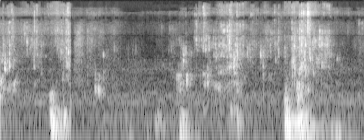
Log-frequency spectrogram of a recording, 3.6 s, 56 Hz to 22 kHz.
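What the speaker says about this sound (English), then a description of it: "That's 20 minutes, so I can finally rinse these off." Dyed canvas shoes are rinsed under running water, heard as a few short splashing bursts over a soft, uneven trickle.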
